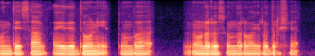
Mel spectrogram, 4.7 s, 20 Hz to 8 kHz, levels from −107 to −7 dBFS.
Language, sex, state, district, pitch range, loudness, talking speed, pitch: Kannada, male, Karnataka, Raichur, 105-110 Hz, -17 LUFS, 100 wpm, 105 Hz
